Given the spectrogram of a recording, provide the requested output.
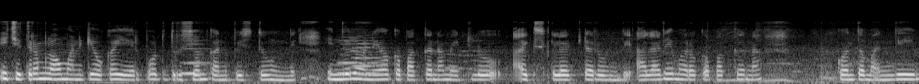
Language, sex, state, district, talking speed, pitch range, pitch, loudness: Telugu, female, Andhra Pradesh, Chittoor, 145 wpm, 215-235 Hz, 225 Hz, -16 LUFS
